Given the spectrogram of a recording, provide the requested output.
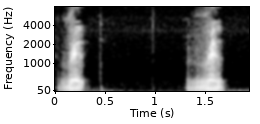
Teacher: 那 root 的这个 t 呢我们会省略。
